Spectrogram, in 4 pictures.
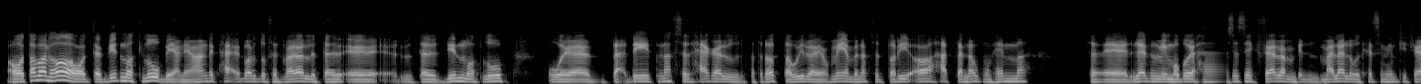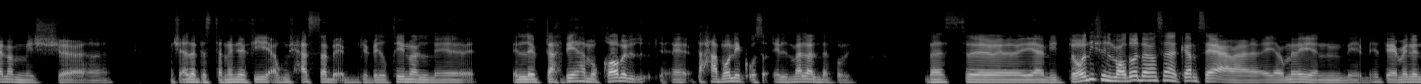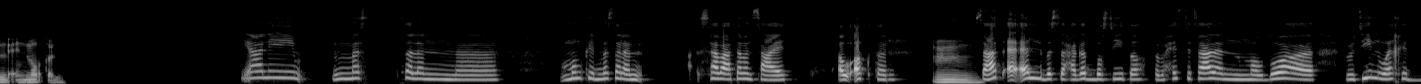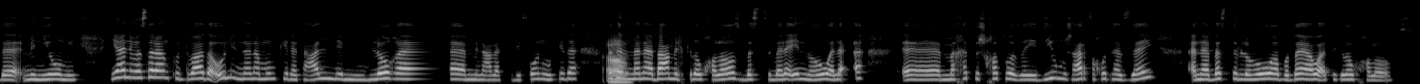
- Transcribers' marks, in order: distorted speech; tapping; in English: "روتين"
- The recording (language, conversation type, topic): Arabic, advice, إزاي ألاقي معنى أو قيمة في المهام الروتينية المملة اللي بعملها كل يوم؟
